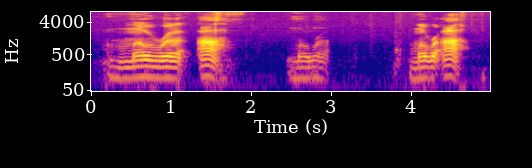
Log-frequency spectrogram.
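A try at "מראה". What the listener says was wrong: Not the th. That's not a th at the end. Mara'ah.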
